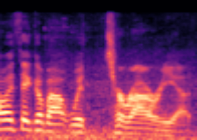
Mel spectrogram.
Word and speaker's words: Terraria: That's how I think about with Terraria. Terraria is the wrong way to say that game's name. But, like, you know, it is supposed to be pronounced Terraria, but I like Terraria a lot more.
